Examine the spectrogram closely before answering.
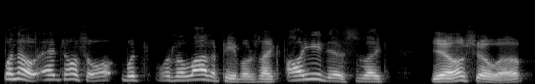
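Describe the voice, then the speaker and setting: A man's voice: high-pitched, expressive, moderate pace, muffled recording. A man from Finland whose first language is Swedish, a rock band leader chatting as a podcast guest, blunt and profane, hammering home his points. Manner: blunt, profane, emphatic storytelling. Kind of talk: casual interview chat.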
